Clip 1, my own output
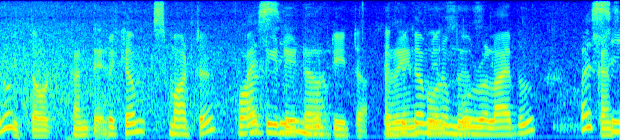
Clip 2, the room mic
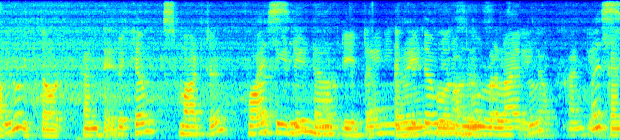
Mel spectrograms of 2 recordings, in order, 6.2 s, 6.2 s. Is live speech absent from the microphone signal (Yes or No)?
No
